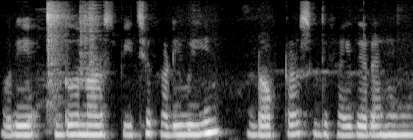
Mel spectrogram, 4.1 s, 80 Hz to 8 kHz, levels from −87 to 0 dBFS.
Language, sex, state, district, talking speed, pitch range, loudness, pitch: Hindi, female, Bihar, Vaishali, 190 wpm, 195-205 Hz, -17 LUFS, 200 Hz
